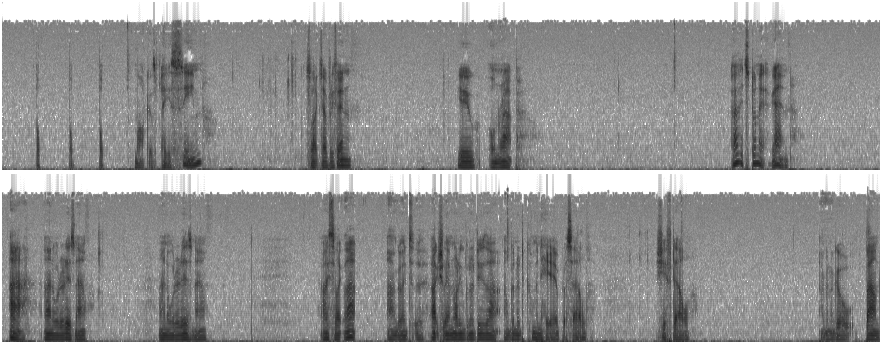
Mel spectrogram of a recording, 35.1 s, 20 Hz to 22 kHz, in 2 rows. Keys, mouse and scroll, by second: 3.1 ctrl+e, 5.3 a, 5.7 a, 8.9 u, 10.6-17.3 middle drag, 19.5 ctrl+z, 21.5-23.4 drag, 23.6-25.6 drag, 27.1-29.0 middle drag, 29.0 l, 30.4 shift+l, 34.9 shift+'.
